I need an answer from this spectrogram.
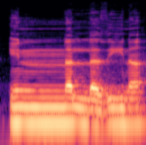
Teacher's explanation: وقف کی صورت میں آپ یہاں مد کر سکتے ہیں، اس کے بعد نون جو ہے وہ عارضی طور پہ ساکن ہو جائے گی وقف کی صورت میں۔ ان الذین، نون مشدد پہ غنہ ضروری ہے، حمزہ کو تحقیق کے ساتھ۔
